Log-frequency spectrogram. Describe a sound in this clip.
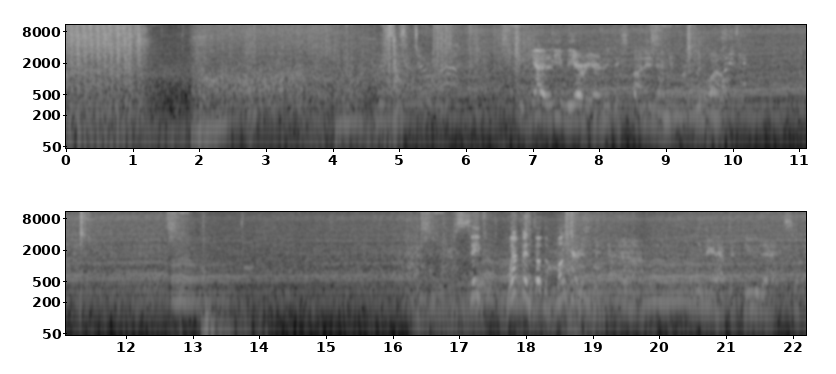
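A car engine roars and revs up and down as it speeds along.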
